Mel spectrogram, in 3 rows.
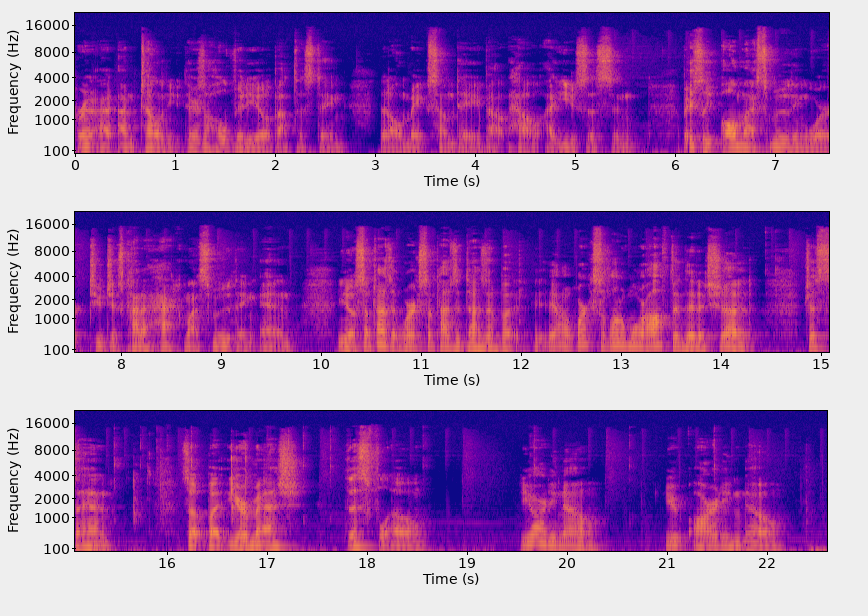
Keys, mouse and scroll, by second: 2.5-3.0 scroll up 9, 3.6 scroll up 2, 4.6-6.9 scroll up 1, 6.9 scroll up 2, 7.6 scroll down 1, 7.9-8.5 scroll up 1, 8.5-9.3 scroll down 3, 9.3-10.1 scroll down 7, 10.6 scroll down 6, 10.8-11.4 scroll up 5, 11.4-12.9 scroll down 3, 14.4 right click, 14.9 middle click, 16.2-16.6 scroll up 2, 16.9 shift+middle click, 18.5 middle click, 20.6 middle click.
